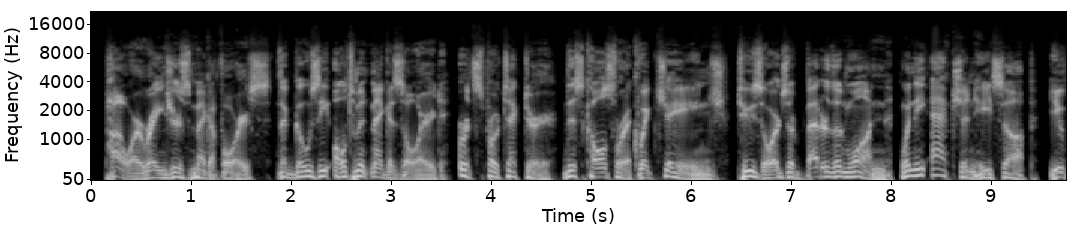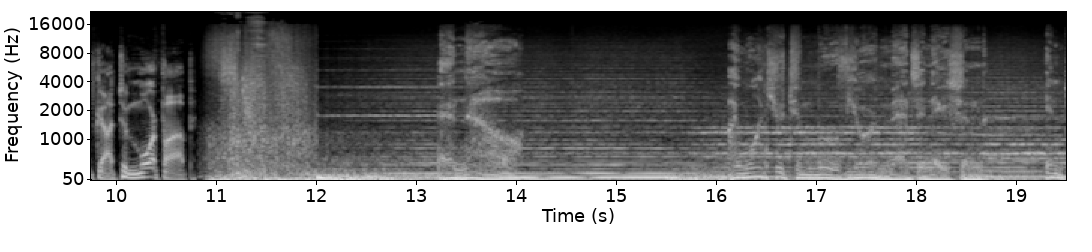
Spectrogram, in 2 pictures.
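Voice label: Video Game Trailers, voice over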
